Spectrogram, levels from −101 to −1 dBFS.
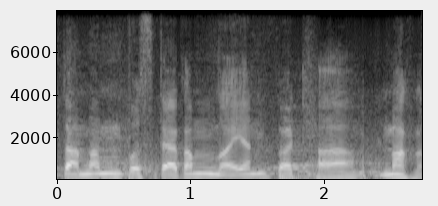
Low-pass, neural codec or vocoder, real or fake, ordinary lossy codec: none; codec, 16 kHz, 1 kbps, X-Codec, HuBERT features, trained on general audio; fake; none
